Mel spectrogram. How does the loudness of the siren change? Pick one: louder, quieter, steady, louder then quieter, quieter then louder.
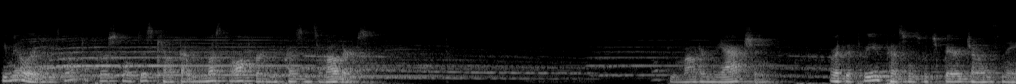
quieter.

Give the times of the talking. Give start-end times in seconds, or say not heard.
0.0-3.8, 6.5-10.1.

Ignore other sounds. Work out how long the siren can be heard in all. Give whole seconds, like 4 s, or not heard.
10 s.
